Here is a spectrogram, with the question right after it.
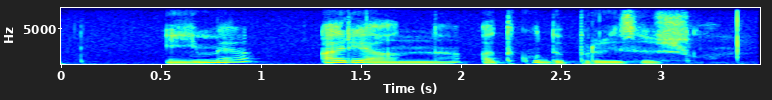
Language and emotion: Russian, neutral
